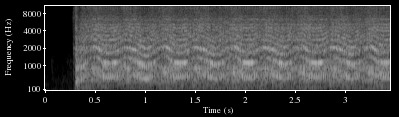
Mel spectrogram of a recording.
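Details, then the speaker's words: Barn-find Dodge Monaco, Mopar V8 (possibly 318) with a two-barrel single-plane intake, cranked to check for stuck valves: steady, even starter cranking with no binding; all valves moving, engine not seized; normal cranking. "okay yep they're all moving so no stuck valves and as you can see cranker one more time yeah good as you can see nothing is seized"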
